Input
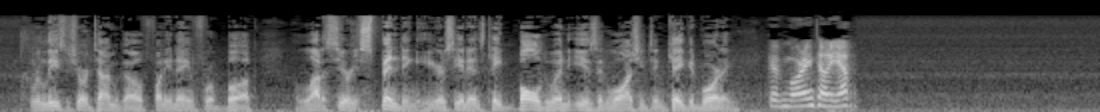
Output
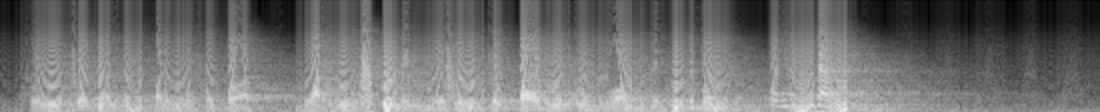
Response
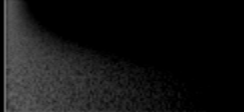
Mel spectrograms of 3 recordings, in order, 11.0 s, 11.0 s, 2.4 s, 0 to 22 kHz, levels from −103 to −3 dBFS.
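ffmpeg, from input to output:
-filter_complex "[0:a]acrusher=samples=40:mix=1:aa=0.000001:lfo=1:lforange=64:lforate=2.4,asplit=2[a][b];[1:a]atrim=start_sample=2205,lowpass=5.9k[c];[b][c]afir=irnorm=-1:irlink=0,volume=6dB[d];[a][d]amix=inputs=2:normalize=0"

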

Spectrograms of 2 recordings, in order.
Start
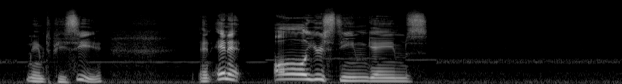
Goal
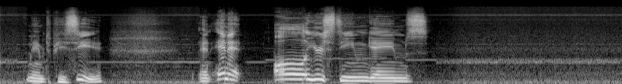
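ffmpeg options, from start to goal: -af "acompressor=mode=upward:threshold=-41dB:ratio=2.5,apsyclip=22.5dB,volume=-4dB"

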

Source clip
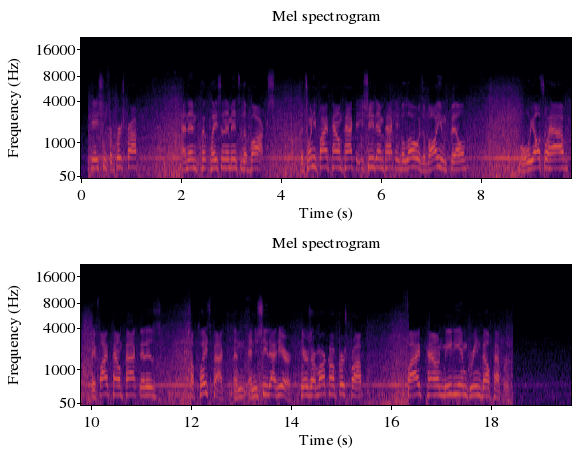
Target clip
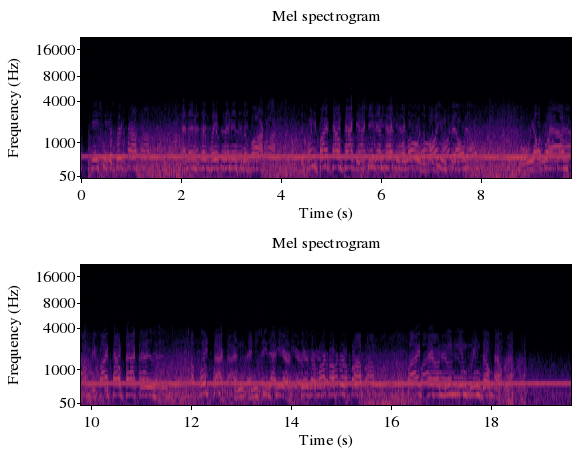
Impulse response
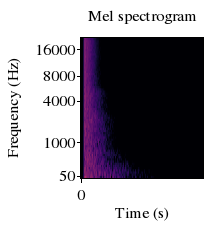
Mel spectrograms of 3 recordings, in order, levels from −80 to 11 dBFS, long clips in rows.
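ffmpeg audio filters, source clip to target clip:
-af "areverse,acompressor=threshold=-44dB:ratio=6,areverse,aexciter=amount=1.6:drive=6.6:freq=3.3k,adynamicsmooth=sensitivity=4.5:basefreq=1.1k,aeval=exprs='val(0)+0.00316*sin(2*PI*520*n/s)':c=same,aecho=1:1:256|512|768|1024:0.562|0.169|0.0506|0.0152,volume=5.5dB"

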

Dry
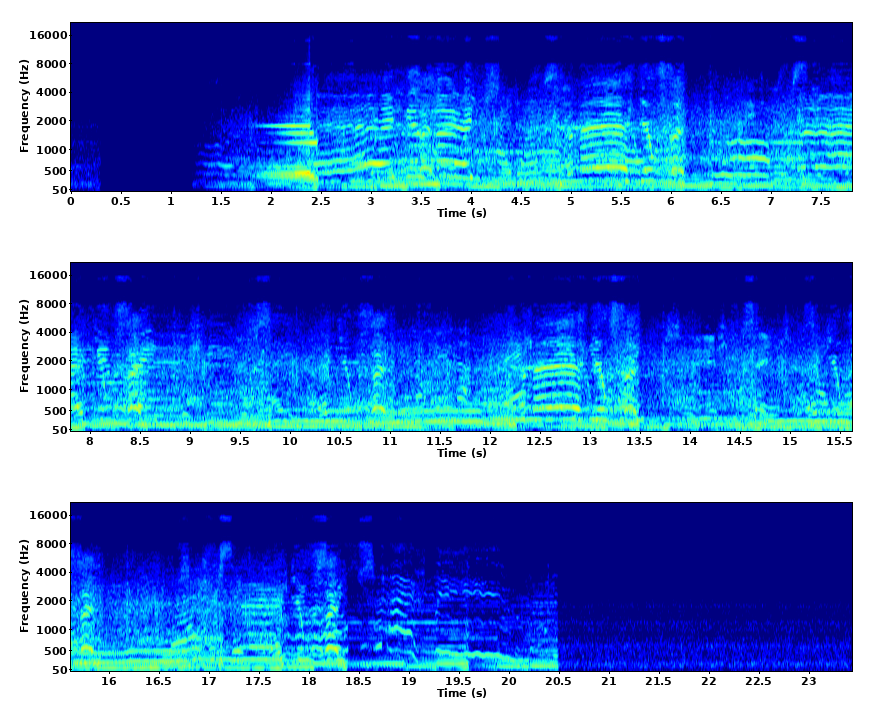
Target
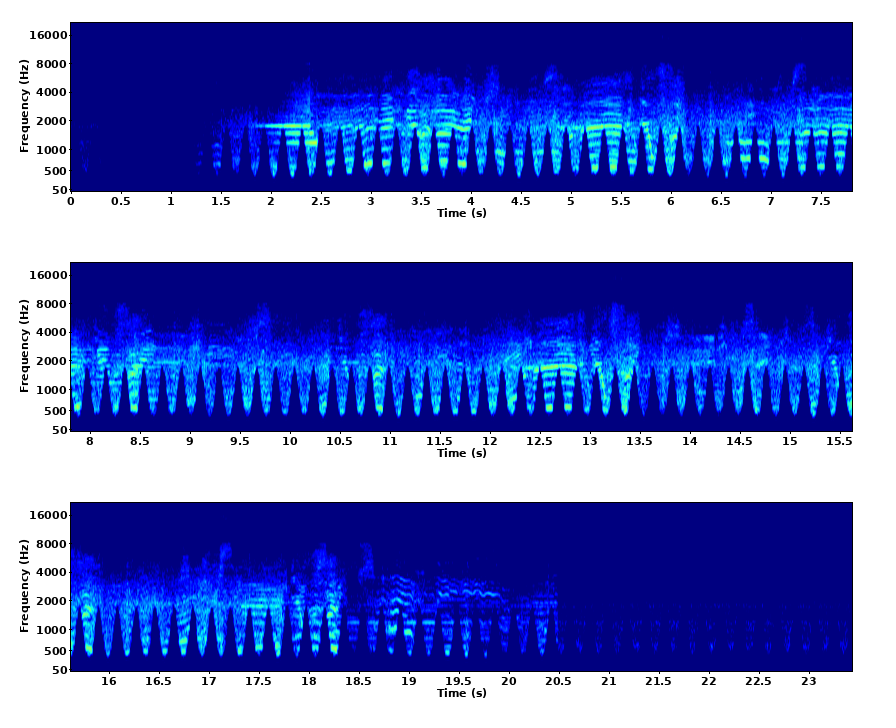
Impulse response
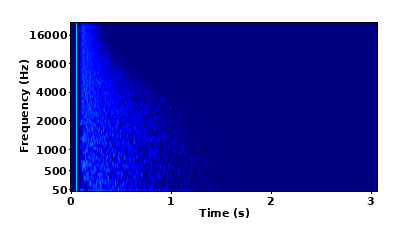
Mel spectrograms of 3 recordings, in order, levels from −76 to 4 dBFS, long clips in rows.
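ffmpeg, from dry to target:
-filter_complex "[0:a]asplit=2[a][b];[b]highpass=f=720:p=1,volume=8dB,asoftclip=type=tanh:threshold=-21dB[c];[a][c]amix=inputs=2:normalize=0,lowpass=f=2.6k:p=1,volume=-6dB,afftfilt=real='re*gte(b*sr/1024,420*pow(1800/420,0.5+0.5*sin(2*PI*5.3*pts/sr)))':imag='im*gte(b*sr/1024,420*pow(1800/420,0.5+0.5*sin(2*PI*5.3*pts/sr)))':win_size=1024:overlap=0.75,volume=-4dB"

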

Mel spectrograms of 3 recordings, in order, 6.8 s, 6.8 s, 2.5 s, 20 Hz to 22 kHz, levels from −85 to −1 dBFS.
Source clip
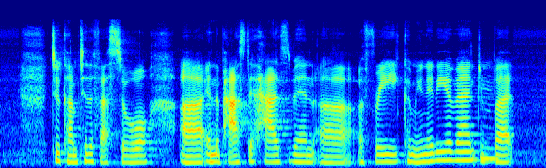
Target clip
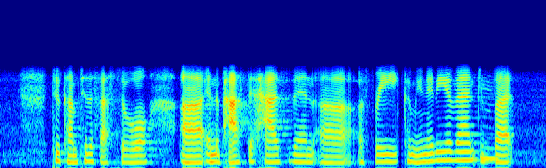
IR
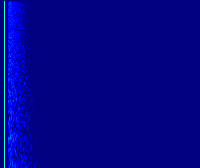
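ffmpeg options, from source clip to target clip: -filter_complex "[0:a]aeval=exprs='0.708*(cos(1*acos(clip(val(0)/0.708,-1,1)))-cos(1*PI/2))+0.0447*(cos(6*acos(clip(val(0)/0.708,-1,1)))-cos(6*PI/2))':c=same,asettb=1/sr,asplit=3[a][b][c];[a]atrim=end=4.504[d];[b]atrim=start=4.5:end=5.11,asetpts=PTS-STARTPTS,afade=t=in:d=0.004:c=qsin,afade=t=out:st=0.606:d=0.004:c=qsin,aeval=exprs='val(0)*gte(abs(val(0)),0.00708)':c=same[e];[c]atrim=start=5.106[f];[d][e]acrossfade=d=0.004:c1=hsin:c2=qsin[g];[g][f]acrossfade=d=0.004:c1=qsin:c2=hsin,aresample=8000,aresample=44100,volume=2dB"

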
